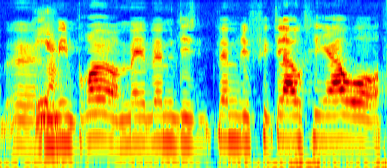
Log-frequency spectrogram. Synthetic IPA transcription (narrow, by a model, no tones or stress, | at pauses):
øminb̥ʁœɐ̰meʋemd̥e̝ʋem̰d̥e̝fe̝ɡ̥lɑ̈ʊt͡sʰe̝jɑɒ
